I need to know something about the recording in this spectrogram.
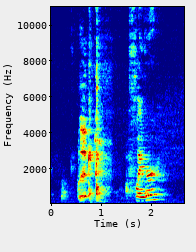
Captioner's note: gags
